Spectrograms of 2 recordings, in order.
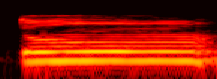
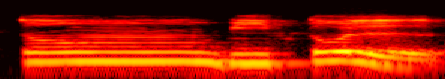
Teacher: Menukarkan sesuatu kepada sesuatu. Artinya menukar bunyi nun mati atau tanwin kepada bunyi mim. Tung, dan cara membaca tidak boleh dikapit bibir. Hendaklah direnggangkan bibir itu. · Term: iqlab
